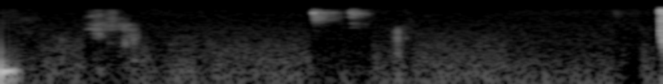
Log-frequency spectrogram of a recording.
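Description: Near silence, with a couple of faint clicks about a second in.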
